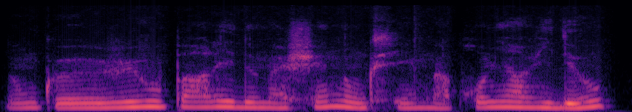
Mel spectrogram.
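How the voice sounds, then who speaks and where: A nervous man walking through a phone tutorial, speaking quietly and haltingly with many fillers. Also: on the high side, flat delivery, breathy edge. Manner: speaking quietly late at night. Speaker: tutorial maker. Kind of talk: screen-recorded phone tutorial.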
